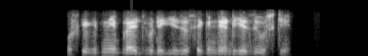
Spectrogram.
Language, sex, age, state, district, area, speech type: Hindi, male, 18-30, Rajasthan, Nagaur, urban, conversation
